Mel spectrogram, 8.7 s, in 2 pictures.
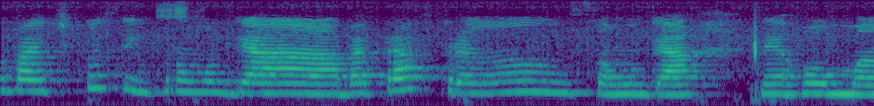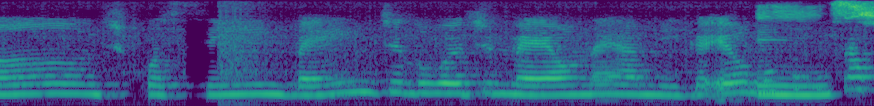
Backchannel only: Yes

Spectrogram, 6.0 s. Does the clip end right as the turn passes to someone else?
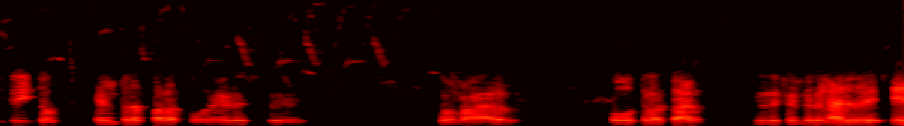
Yes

